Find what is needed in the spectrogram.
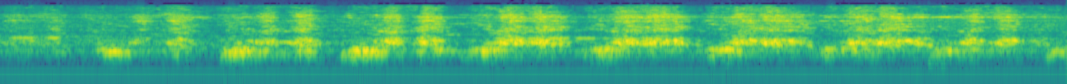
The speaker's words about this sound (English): Now, notice the crowd went wild on what? His announcement, I'm going to have to do it again. And this crowd is humongous. He actually says correctly, he says, I can't see the end. It goes over the horizon. It goes out of sight, this crowd in Commerce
